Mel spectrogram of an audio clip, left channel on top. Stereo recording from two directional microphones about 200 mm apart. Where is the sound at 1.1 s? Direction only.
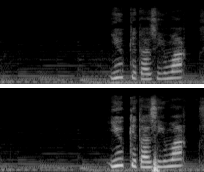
40° right (ahead or behind).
